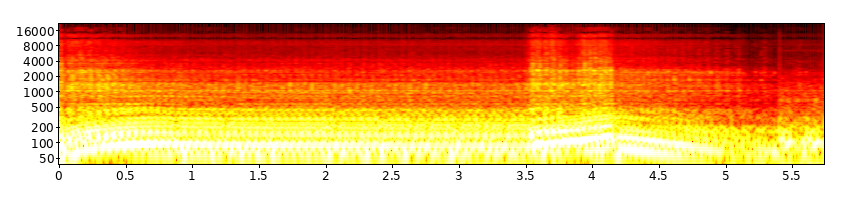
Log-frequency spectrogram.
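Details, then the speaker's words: 1955 Chevy V8 run with open exhaust manifolds, no mufflers, one side only slightly open because the heat riser doesn't open fully; deep loud unmuffled rumble with a quick rev and raw bark, a little louder. "Open exhaust manifolds with one only slightly open because the heat riser doesn't open all the way. A little louder."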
